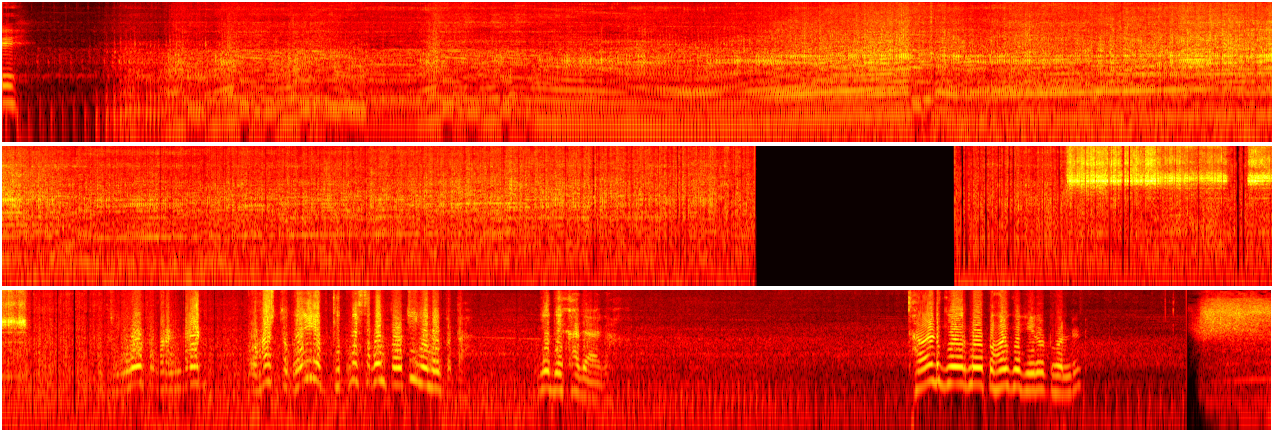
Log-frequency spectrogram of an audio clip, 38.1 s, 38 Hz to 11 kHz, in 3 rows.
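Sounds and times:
motorcycle engine accelerating: 0.0s - 20.2s, 22.6s - 26.3s.

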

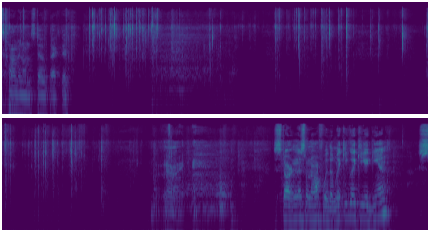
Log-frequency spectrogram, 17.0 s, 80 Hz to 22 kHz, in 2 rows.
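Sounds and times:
foil wrapper crinkling and tearing: 0.0s - 10.7s.

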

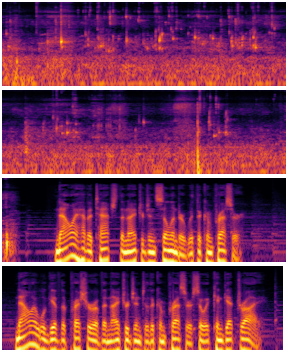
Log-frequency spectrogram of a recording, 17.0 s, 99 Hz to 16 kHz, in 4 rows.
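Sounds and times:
liquid pouring and dripping into tub: 0.0s - 8.7s.

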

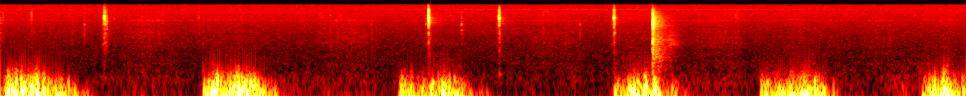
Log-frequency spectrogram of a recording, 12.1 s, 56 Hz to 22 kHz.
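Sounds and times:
dull low thumps: 0.0s - 1.0s, 2.6s - 3.5s, 5.0s - 6.0s, 7.7s - 8.6s, 9.5s - 10.6s, 11.5s - 12.0s
sharp metallic clicks: 5.2s - 6.4s, 7.6s - 8.3s.

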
